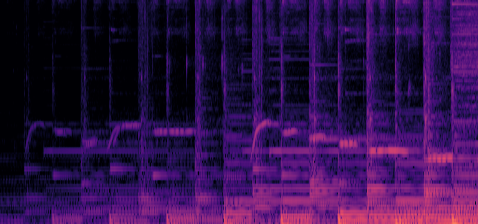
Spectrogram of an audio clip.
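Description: A bright, upbeat whistled theme jingle with sliding notes rides over a bouncy, stepping bass line, building steadily louder across a few seconds of instrumental music with no voices.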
